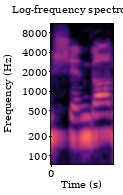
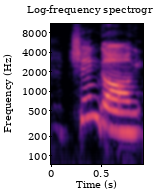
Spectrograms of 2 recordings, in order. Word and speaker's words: Chen Gong: She shows up and does this love spell that, for the record, Chen Gong, I keep wanting to call him Shen Gong, and that's not right. Chen Gong, he falls for it, and it disables him.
